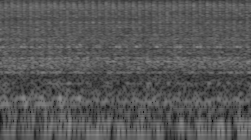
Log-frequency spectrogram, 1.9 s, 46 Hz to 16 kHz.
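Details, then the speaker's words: Toyota Avalon just started after fuel pump fix following a no-start: lumpy, uneven idle with irregular thumps and stumbles; misfiring, attributed to water in the injectors and spark plugs, expected to clear once dried out. Fuel pressure 43–44 psi. "Mamaliang lang to sa una pero pag nalinis na yun o matanggal na yung mga tubig-tubig sa injector saka sa spark plug. Titining na yung andar na yan."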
